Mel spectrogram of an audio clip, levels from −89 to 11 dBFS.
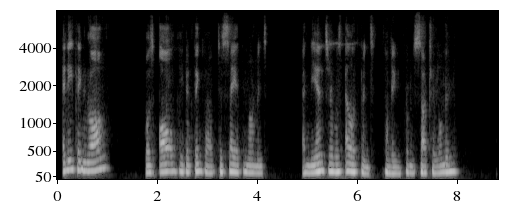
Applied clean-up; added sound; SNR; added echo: neural mask model DeepFilterNet 3.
